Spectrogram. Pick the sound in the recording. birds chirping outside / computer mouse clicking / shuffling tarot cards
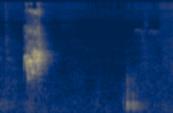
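birds chirping outside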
